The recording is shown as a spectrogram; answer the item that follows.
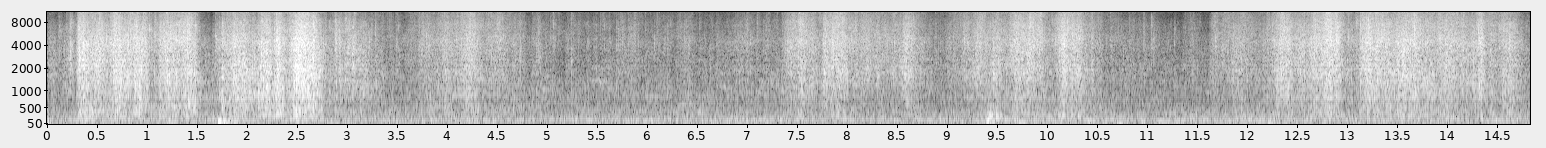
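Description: Plastic packaging crinkling and rustling as a poly mailer bag and a clear plastic garment bag are handled and opened, in bursts with a quieter stretch in the middle.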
